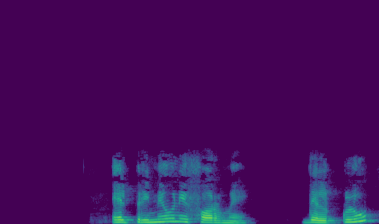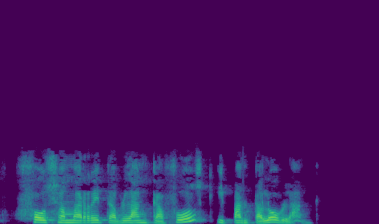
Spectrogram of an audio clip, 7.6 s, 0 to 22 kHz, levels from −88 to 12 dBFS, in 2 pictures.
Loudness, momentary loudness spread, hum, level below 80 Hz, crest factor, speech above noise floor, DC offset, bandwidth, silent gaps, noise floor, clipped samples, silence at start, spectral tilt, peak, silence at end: -18 LUFS; 8 LU; none; -60 dBFS; 18 dB; over 72 dB; under 0.1%; 7.2 kHz; none; under -90 dBFS; under 0.1%; 1.1 s; -6.5 dB/octave; -2 dBFS; 0.75 s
